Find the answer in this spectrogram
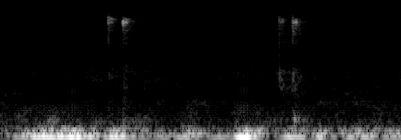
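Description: Computer mouse clicking: two quick double clicks about a second apart, over a low background rumble.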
